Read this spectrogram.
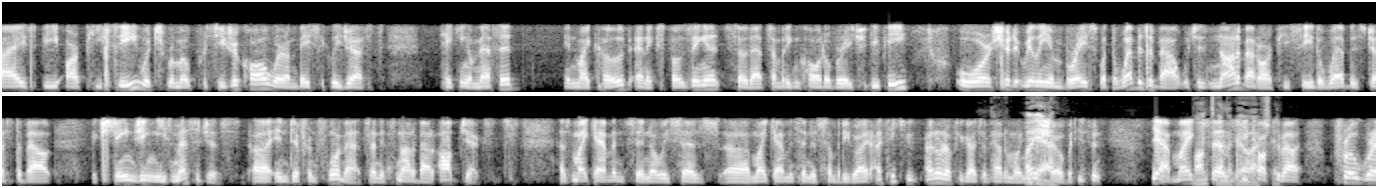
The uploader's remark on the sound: A now-rare telephone-based conference call (remember when these were cool?).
